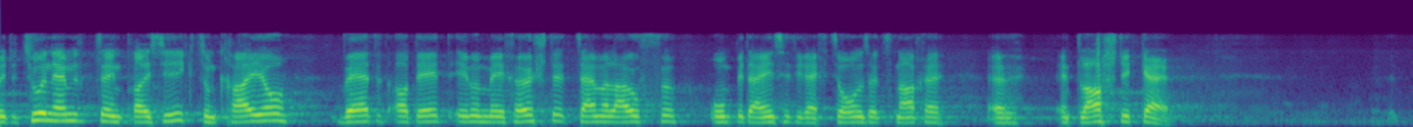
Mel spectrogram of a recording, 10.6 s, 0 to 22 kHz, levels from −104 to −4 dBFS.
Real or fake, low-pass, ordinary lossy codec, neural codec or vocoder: fake; 7.2 kHz; none; codec, 16 kHz, 8 kbps, FunCodec, trained on Chinese and English, 25 frames a second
